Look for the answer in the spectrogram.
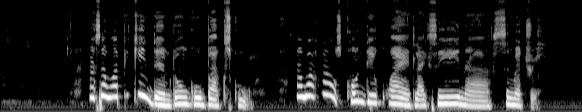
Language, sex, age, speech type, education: Nigerian Pidgin, female, 30-45, spontaneous, tertiary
